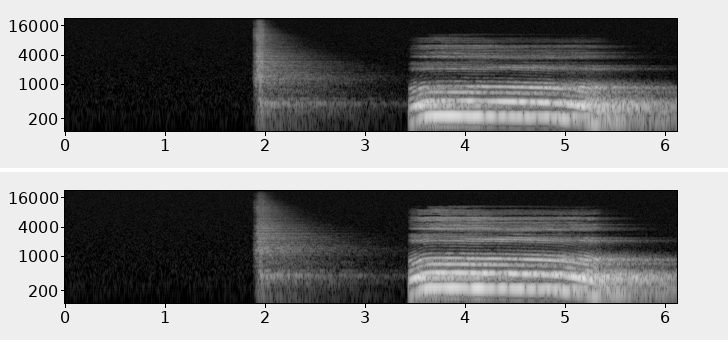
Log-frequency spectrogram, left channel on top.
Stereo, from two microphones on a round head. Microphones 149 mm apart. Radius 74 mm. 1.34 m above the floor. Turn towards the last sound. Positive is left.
turn(degrees=-55)  # may be behind; listen again after turning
